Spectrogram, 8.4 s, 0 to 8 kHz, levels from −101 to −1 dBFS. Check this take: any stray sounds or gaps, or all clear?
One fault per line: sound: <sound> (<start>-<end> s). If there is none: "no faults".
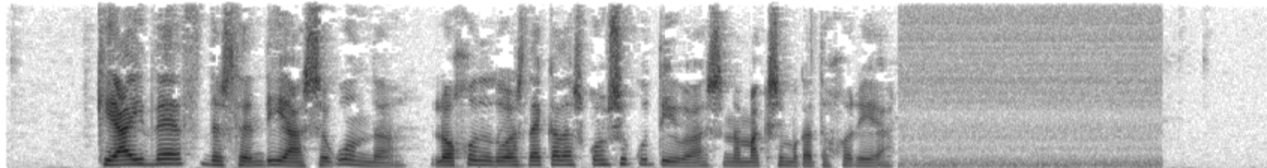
no faults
